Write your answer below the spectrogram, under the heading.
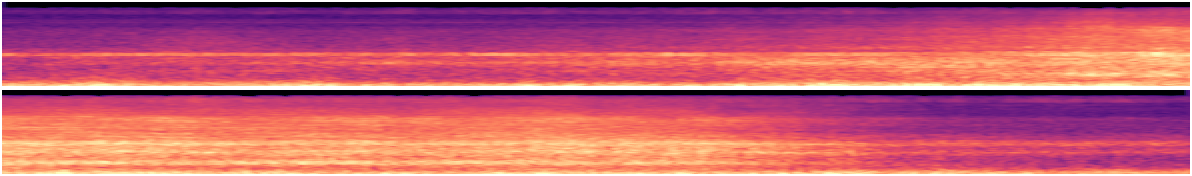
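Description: An electric passenger train running past on the track: a steady high whine as it approaches, then its rolling noise swelling to a peak in the middle and fading near the end as it goes by. A gusty low wind rumble on the microphone lies under it.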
